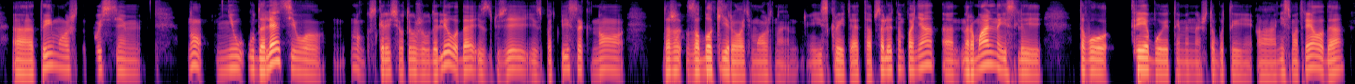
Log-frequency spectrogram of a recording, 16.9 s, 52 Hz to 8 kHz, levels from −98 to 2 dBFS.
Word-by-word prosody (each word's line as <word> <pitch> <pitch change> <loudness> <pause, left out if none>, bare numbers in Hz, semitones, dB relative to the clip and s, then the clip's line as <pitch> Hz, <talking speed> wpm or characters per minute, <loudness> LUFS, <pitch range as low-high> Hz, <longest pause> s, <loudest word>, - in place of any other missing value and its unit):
э, 110 -1 +1
ты 155 +3 +2
можешь, 140 -4 -5
допустим, 120 -3 -6 0.6
ну, - - -1 0.2
не 125 +4 -6
у 140 -3 -3
удалять 140 - +6
его. 115 -6 -2
Н - - -28 0.2
ну, - - -21
скорее 115 0 -1
всего, 115 0 -3
ты 115 - -4
уже 105 -2 -3
удалила, 135 - +1
да, 130 +1 +3
из 105 -5 -6
друзей, 125 +7 -3
из 100 -3 -9
подписок, 130 +5 -5
но 125 +3 -3 0.5
даже 120 +1 +2
заблокировать 115 -2 +3
можно 100 -2 -7
н 105 +1 -21 0.2
и 100 +1 -8
скрыть. 105 -1 -2
Это 100 +1 -1
абсолютно 125 +4 0
понятно, 125 -3 0
нормально, 115 - +5
если 110 -4 -2 0.5
того 115 -1 +3 0.3
требуют 115 -5 +4
именно, 100 -1 -10
чтобы 100 -1 -7
ты, 95 -2 -9
э, 95 0 -5
не 110 +3 -7
смотрела, 135 +7 +2
да, 120 +5 +1
115 Hz, 150 wpm, -26 LUFS, 105-130 Hz, 0.6 s, удалять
